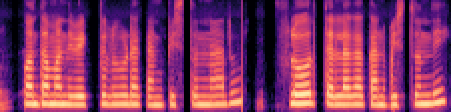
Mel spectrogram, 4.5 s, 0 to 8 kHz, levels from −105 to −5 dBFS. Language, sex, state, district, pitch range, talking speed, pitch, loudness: Telugu, female, Telangana, Mahabubabad, 225-240 Hz, 95 wpm, 230 Hz, -17 LUFS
